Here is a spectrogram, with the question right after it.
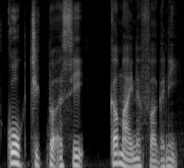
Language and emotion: Manipuri, neutral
